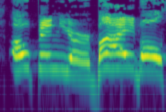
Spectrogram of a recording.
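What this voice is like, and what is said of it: Booming preacher voice. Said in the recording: “the tone of voice from the preacher ... Your preacher voice.”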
